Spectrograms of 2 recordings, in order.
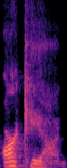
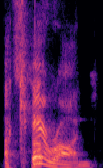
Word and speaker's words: Acheron: It's called It's not Archeon, which annoys me. It's Acheron.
